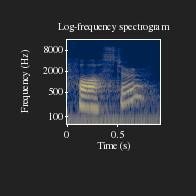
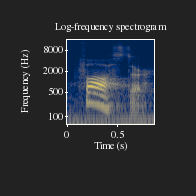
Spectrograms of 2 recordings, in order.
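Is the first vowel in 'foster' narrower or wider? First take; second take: narrower; wider. First: The first vowel is a narrower aw sound. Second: The first vowel is a slightly wider sound. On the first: "the difference between aw and ah" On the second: "Brooklyn or the Bronx, they'll usually only make it slightly wider"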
